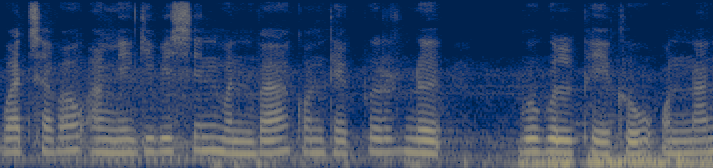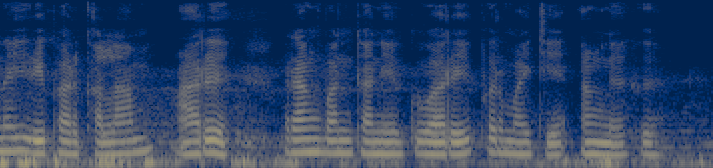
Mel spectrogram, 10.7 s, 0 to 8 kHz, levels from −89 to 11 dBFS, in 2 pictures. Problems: low volume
